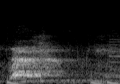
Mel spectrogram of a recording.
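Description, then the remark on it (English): A big Alsatian dog gives one loud, deep bark, followed by a couple of softer, lower woofs trailing off. “That's not him. That's the big Alsatian.”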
